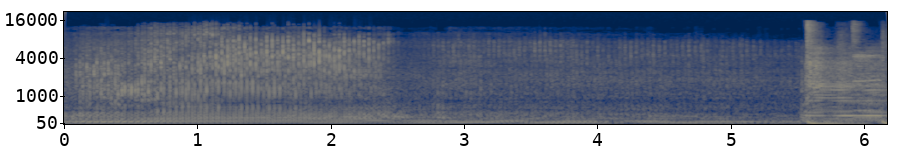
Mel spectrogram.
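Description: Dodge Challenger's engine running, with a rushing road noise over the first couple of seconds that then fades, leaving a low steady hum. Strummed guitar music starts shortly before the end.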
